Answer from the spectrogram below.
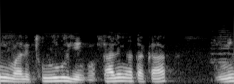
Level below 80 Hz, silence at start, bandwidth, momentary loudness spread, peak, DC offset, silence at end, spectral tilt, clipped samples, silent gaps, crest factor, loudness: -48 dBFS; 0 s; 4.1 kHz; 6 LU; 0 dBFS; under 0.1%; 0 s; -11 dB/octave; under 0.1%; none; 14 dB; -15 LUFS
